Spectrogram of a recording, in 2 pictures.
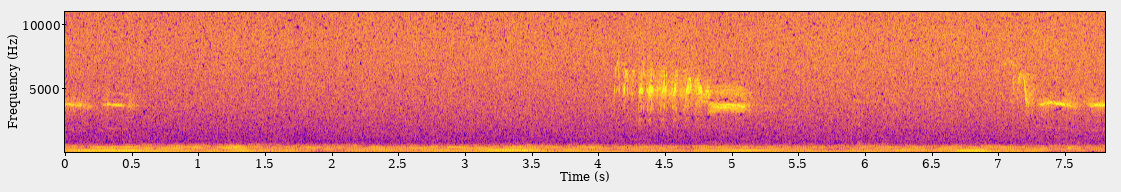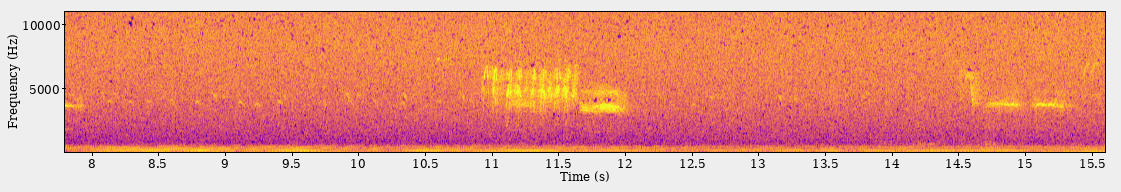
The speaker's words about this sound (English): Several birds, at least three anyway, have been chorusing with these two calls.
